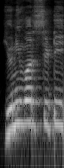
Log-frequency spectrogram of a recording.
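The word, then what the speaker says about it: university: ये शुरू तो यू से हो रहा है लेकिन साउंड क्या है? य वोवल साउंड नहीं है, कॉन्सोनेंट साउंड है, इसीलिए हम ए यूनिवर्सिटी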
